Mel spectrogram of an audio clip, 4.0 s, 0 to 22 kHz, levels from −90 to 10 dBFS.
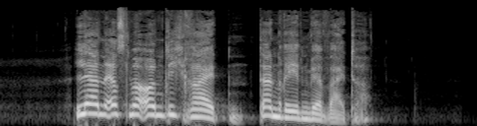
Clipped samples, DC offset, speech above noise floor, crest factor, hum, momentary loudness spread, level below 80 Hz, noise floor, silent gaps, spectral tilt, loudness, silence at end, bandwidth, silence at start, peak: under 0.1%; under 0.1%; 60 dB; 14 dB; none; 14 LU; -52 dBFS; -72 dBFS; none; -5 dB/octave; -13 LUFS; 0.9 s; 17.5 kHz; 0.65 s; 0 dBFS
